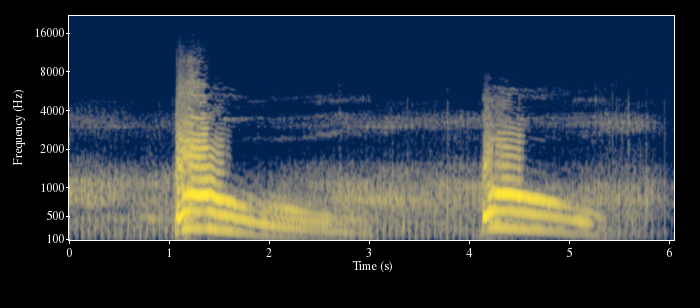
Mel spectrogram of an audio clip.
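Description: FPV racing quadcopter's brushless motors and propellers heard from its onboard camera: a steady low motor hum, then two sudden throttle blips about three seconds apart, each jumping to a loud whine that falls in pitch as the throttle comes off.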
